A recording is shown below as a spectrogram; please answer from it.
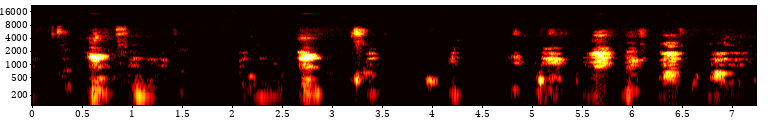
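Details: Sow not coming into heat makes a series of short, clipped oinking grunts, irregularly spaced, roughly one every two seconds at first and then quicker, some with a harsher nasal edge.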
